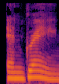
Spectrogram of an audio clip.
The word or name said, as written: engrained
